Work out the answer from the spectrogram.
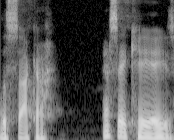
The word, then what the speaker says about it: Saka: So in the 3rd to 5th century BC, they say the people here were called the Saka. S-A-K-A is how they're pronouncing it.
